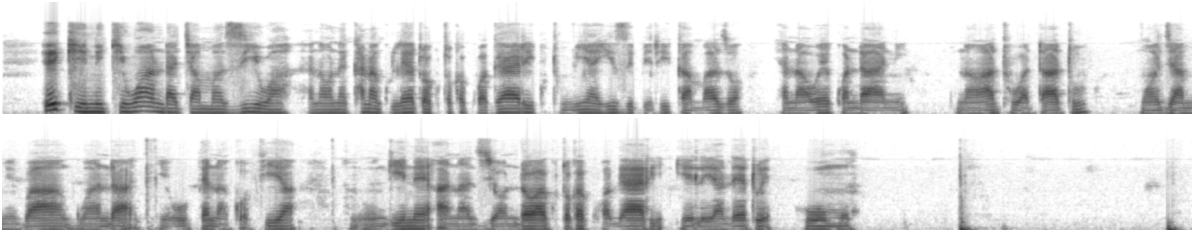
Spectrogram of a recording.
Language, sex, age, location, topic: Swahili, male, 18-24, Kisii, agriculture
